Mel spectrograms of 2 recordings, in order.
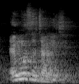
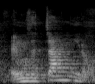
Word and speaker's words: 앵무새장: 자연스럽게 그냥 발음하면 앵무새장이잖아. 어떤 유튜버가 이제 앵무새장을 소개하는데 처음부터 이상한 거야. 왜 이렇게 좀 꺼리끼는 느낌이 들지? 정상적으로 소개는 하고 있는데 되게 꺼리껴. 그런데 가만히 들어보니까 이 사람은 앵무새장을 앵무새짱이라고 말해요.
